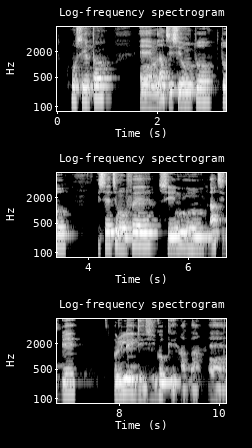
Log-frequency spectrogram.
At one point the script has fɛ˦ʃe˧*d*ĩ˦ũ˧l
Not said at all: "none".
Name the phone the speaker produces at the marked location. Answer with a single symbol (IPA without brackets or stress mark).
n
